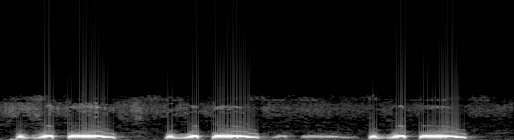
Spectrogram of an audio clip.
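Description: Spotted dove giving soft, hollow cooing phrases: two quick notes then a longer drawn-out coo, repeated about every two seconds in a low register.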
